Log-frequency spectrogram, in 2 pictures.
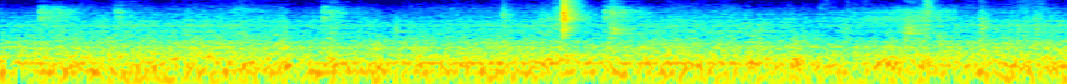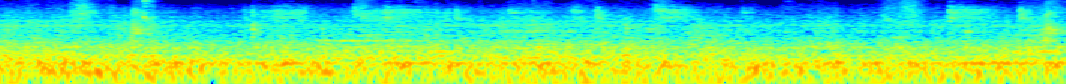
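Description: Steady rumble of a passenger train coach in motion, heard from inside the cabin, with scattered sharp clicks and knocks at irregular intervals.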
